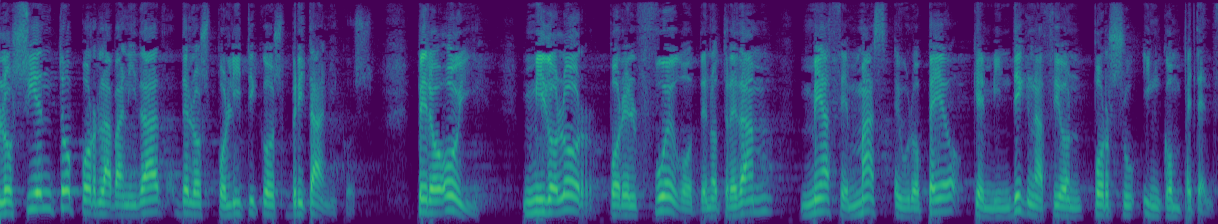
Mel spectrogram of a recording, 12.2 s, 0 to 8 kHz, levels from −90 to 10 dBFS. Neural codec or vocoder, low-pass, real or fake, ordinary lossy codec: none; none; real; none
